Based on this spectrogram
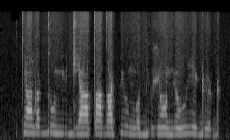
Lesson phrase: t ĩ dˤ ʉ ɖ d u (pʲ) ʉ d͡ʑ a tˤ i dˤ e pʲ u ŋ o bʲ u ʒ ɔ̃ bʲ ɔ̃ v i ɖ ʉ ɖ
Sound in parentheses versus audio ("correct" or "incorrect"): incorrect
